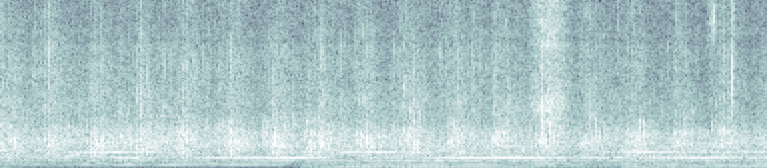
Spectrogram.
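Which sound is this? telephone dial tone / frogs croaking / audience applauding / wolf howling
audience applauding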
